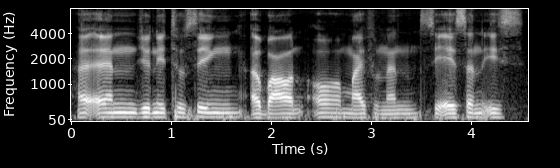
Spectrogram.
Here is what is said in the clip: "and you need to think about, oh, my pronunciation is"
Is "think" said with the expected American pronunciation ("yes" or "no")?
no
